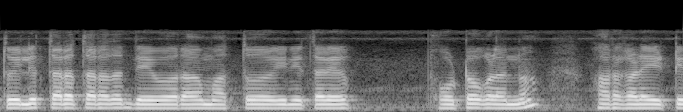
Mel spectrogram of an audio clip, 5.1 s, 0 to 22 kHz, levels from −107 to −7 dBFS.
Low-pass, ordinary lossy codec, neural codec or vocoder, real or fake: 7.2 kHz; AAC, 48 kbps; none; real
